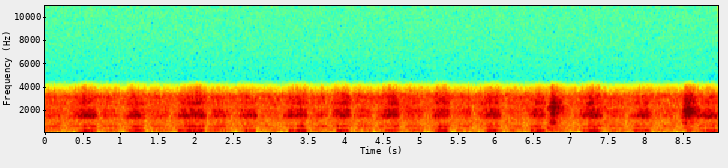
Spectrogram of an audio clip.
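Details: Sleeping new pup (dog) snoring.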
